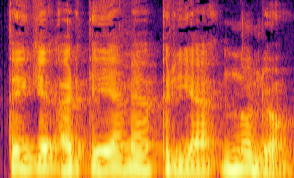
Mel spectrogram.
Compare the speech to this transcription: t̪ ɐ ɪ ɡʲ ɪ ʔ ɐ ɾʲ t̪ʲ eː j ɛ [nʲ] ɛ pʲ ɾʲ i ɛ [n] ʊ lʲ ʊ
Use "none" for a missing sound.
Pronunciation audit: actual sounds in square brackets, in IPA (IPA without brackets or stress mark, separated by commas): mʲ, n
